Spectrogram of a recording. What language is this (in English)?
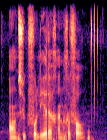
Afrikaans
